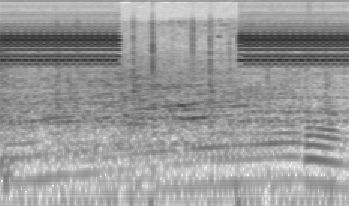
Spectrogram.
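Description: A telephone rings loudly and close in two electronic bursts separated by a short pause, with a bit of talk in the gap.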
